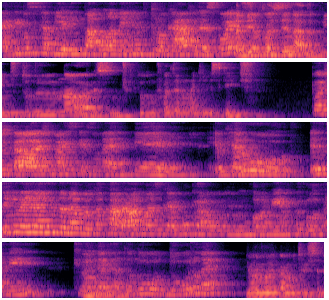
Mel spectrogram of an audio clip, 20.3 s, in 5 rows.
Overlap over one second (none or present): none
